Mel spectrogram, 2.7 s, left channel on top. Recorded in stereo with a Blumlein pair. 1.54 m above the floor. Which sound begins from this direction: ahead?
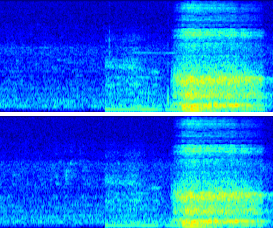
Breathing, at 1.1 s.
